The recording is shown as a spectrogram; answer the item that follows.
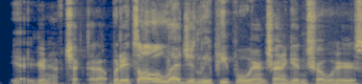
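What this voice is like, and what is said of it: Strong New Mexican accent. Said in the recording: “I'm from New Mexico. I have a crazy-ass accent.”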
